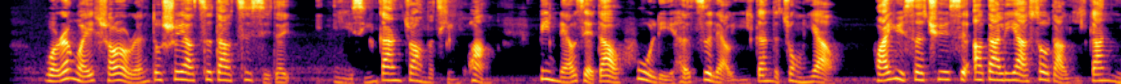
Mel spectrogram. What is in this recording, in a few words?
Chinese; hepatitis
